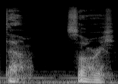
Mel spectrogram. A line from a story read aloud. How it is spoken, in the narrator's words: he mumbles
